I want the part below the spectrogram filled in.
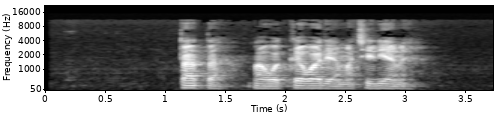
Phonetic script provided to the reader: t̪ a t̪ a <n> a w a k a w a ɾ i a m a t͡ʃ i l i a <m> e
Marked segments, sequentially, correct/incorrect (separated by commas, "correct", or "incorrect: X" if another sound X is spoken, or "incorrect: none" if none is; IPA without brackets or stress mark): incorrect: m, correct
